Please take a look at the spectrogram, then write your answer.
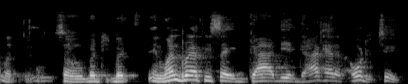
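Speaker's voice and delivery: usual speaking voice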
